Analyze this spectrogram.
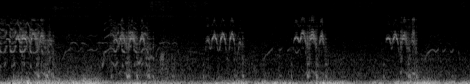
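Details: Cory's Shearwater giving five short, harsh, nasal squawks about a second apart against a constant low rumbling background.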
